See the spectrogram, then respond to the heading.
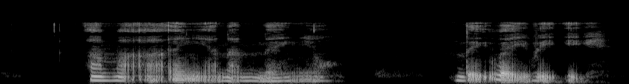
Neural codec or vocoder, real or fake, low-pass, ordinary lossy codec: none; real; 7.2 kHz; MP3, 64 kbps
